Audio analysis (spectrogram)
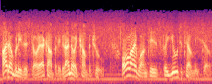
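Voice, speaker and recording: A dull vintage radio recording with faint hiss carries an earnest gentleman in love. His delivery is theatrical 1930s drama, hugely animated in pitch, pleading and protective. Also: very fast. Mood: insistent, pleading.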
